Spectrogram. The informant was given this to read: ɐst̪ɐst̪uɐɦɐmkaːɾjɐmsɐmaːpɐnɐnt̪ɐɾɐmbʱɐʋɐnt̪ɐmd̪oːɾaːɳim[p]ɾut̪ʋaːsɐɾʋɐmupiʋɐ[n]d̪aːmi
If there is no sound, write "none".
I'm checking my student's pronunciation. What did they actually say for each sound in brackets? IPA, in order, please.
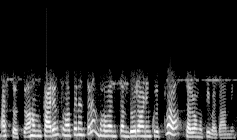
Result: k, none

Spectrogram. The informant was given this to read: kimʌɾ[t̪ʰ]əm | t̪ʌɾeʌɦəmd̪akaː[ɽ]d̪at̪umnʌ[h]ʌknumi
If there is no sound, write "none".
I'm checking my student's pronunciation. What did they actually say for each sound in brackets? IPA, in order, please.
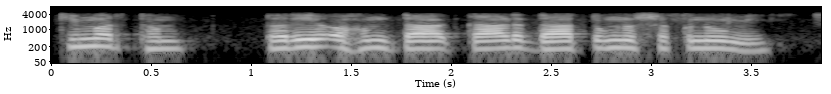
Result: t̪ʰ, ɽ, s

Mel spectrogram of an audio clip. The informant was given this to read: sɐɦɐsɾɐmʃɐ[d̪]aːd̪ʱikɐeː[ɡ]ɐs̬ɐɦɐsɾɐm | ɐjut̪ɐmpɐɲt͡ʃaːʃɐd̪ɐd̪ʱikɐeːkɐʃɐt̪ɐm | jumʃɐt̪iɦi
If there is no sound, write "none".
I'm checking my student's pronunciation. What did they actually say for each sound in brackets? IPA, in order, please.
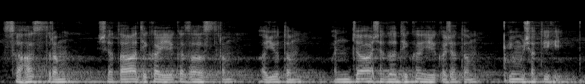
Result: t̪, k

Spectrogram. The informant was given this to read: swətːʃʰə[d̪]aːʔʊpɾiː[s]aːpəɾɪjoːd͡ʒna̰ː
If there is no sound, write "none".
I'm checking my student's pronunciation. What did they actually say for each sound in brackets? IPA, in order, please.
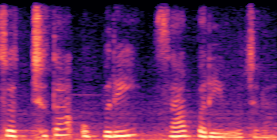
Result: t̪, s

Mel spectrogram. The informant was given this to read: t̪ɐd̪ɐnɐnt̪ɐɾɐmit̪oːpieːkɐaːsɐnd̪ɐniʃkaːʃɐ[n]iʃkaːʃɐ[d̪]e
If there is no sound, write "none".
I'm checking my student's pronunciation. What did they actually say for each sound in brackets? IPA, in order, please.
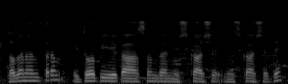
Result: n, t̪

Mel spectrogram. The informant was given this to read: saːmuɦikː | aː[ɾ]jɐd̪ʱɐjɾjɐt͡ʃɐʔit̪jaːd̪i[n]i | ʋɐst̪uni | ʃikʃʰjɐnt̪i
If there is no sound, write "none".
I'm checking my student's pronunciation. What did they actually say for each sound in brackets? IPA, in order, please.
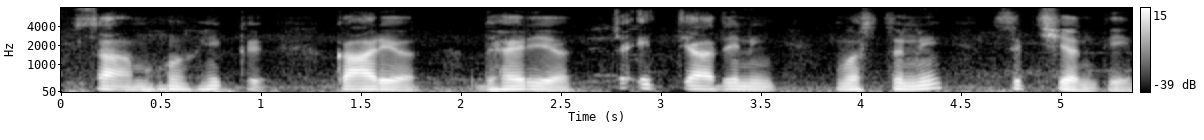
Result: ɾ, n

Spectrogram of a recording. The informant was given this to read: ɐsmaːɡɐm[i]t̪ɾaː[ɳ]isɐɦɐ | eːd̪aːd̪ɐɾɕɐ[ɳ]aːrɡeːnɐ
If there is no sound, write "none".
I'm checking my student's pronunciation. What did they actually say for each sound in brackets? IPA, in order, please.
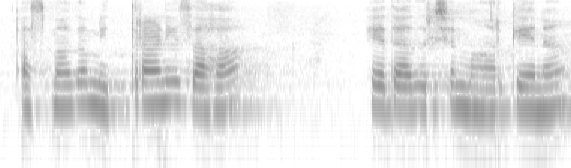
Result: i, ɳ, m

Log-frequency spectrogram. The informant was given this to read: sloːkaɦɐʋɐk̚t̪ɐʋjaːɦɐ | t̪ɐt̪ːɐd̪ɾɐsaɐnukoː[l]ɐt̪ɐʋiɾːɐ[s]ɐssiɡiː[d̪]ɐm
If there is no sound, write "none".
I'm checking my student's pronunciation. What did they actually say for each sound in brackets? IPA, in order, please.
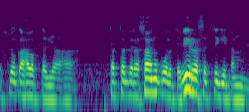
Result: l, s, t̪

